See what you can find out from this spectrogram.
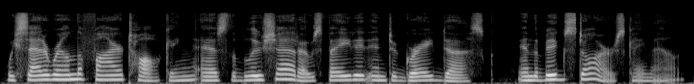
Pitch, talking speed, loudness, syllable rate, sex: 195 Hz, 175 wpm, -18 LUFS, 3.9 syllables/s, female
